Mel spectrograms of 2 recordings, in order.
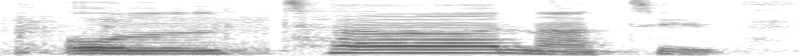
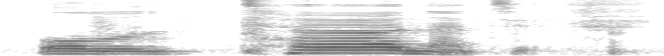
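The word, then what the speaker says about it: alternative: ইট টু সেলোবল আমি এটাকে যদি ভেঙ্গে ভেঙ্গে উচ্চারণ করি এগেন সেটা হবে ওল থাটিভ অলনাটিভ অলনাটিভ ক্যান ইউ try please sir অল্টারনেটিভ অল্টারনেটিভ exactly অল্টারনেটিভ অল্টারনেটিভ similarly আমরা যখন এই ডাবল এল এটার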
